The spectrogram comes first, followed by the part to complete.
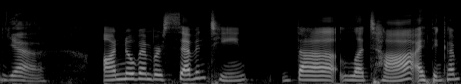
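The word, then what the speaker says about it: Latah: a total contradiction yeah on November 17th the Lata I think I'm pronouncing it right but l-a-t-a-h Ada Lata I'll say Lata because it sounds fancy yeah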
